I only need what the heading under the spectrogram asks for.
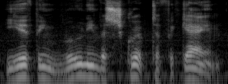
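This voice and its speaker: A man's voice: lowish voice, normal speed, breathy edge. A man voicing a protective teenage girl in a horror visual novel, explaining things with grave urgency. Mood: grave, urgent. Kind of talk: visual novel character read-aloud.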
